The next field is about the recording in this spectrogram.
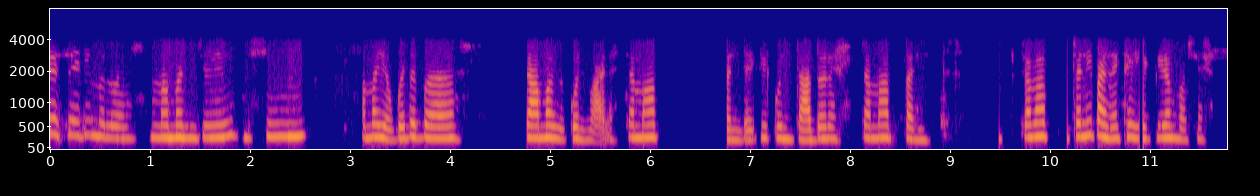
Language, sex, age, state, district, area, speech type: Manipuri, female, 18-30, Manipur, Senapati, rural, conversation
